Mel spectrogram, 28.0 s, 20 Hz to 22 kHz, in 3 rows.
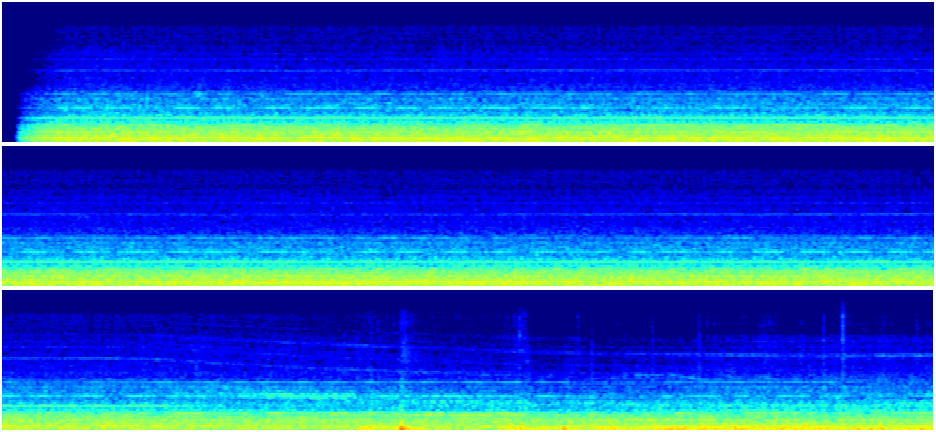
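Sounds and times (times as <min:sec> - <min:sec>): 
Boeing 727 cabin interior in flight: 0:00.2 - 0:27.9
Boeing 727 landing: 0:18.2 - 0:27.9.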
